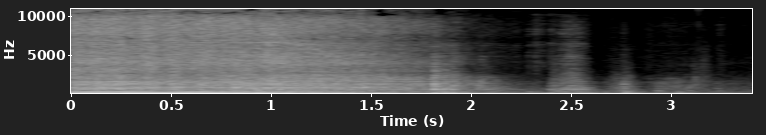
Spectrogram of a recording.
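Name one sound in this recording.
A belt grinder motor winds down and stops.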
